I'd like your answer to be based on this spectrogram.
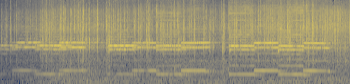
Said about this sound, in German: Martinshorn und Blaulicht. Wenn ich das höre, läuft mir manchmal kalter Rücken ab. Es muss etwas Schlimmes passiert sein. Vielleicht braucht es die Feuerwehr, die Polizei oder die Sanität für zu löschen oder zu retten.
